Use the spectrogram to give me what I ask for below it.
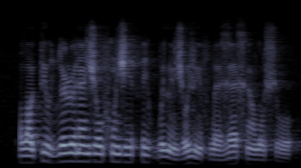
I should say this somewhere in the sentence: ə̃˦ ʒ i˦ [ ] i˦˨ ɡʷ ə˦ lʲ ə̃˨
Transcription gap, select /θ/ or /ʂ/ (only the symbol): θ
